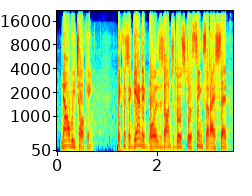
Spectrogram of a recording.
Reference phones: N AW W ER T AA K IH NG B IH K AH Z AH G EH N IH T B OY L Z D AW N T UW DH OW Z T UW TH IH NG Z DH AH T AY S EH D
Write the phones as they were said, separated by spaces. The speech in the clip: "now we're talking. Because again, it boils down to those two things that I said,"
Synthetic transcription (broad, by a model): N AW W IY T AA K IH NG B IH K AH Z AH G EH N IH T B OY L Z D AW N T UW DH OW Z T UW TH IH NG Z DH AH T AY S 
